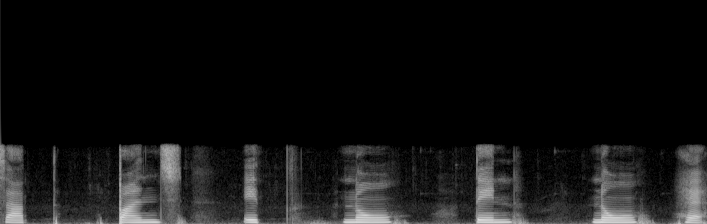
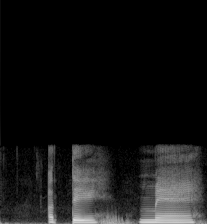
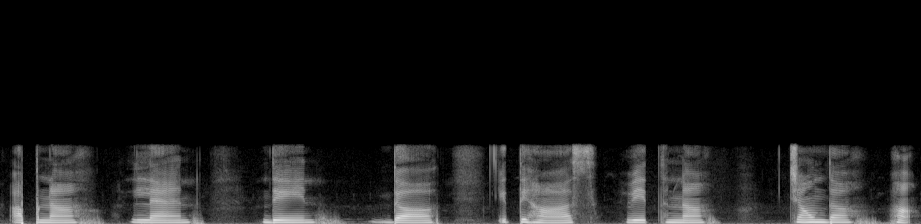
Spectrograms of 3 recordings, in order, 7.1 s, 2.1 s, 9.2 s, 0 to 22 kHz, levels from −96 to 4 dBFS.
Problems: none marked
